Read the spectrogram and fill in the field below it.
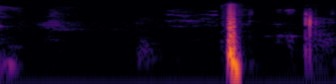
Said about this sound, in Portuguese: Beleza, esse foi o som da, da batida de carro que eu causei porque eu me joguei em cima de dois carros.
